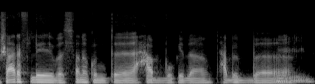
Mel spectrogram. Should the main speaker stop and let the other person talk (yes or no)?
yes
